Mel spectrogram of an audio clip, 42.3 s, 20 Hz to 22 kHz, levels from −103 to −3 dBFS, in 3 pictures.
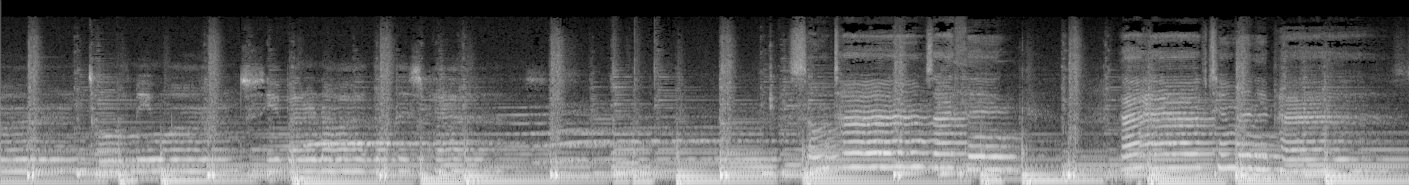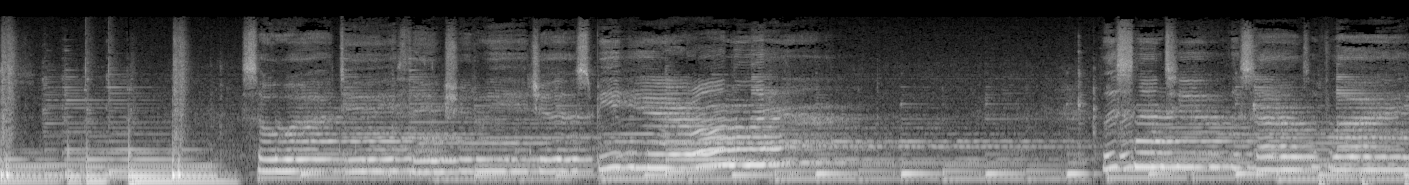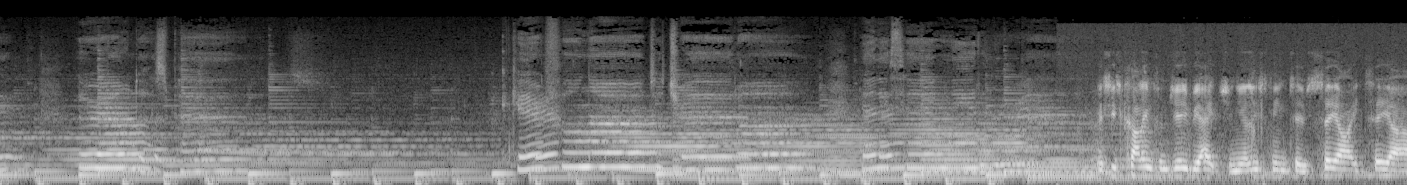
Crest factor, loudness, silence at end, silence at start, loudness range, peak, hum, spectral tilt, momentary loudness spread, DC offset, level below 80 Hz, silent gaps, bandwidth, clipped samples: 18 dB; -21 LUFS; 0 s; 0 s; 6 LU; -4 dBFS; none; -6.5 dB/octave; 12 LU; under 0.1%; -30 dBFS; none; 14 kHz; under 0.1%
